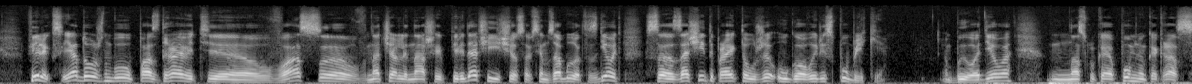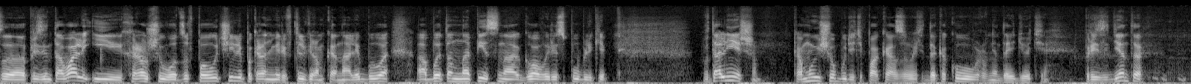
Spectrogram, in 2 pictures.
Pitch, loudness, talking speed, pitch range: 130 Hz, -15 LUFS, 140 wpm, 115-145 Hz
